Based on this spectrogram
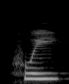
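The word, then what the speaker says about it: hui: 발음은요. 이 부분을 약하게 소리내주시면 돼요. 후이, 후이, 오케이?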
